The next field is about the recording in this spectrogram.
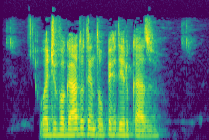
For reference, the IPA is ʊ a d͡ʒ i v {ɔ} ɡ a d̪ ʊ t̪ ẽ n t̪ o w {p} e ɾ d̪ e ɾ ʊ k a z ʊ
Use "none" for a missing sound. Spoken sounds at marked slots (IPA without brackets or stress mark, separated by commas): o, p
